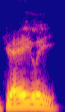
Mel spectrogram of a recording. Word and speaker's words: JALE: Y'all, please, anybody else understanding the J A L E is pronounced like Jay Lee, like J A Y L E, but it's a play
